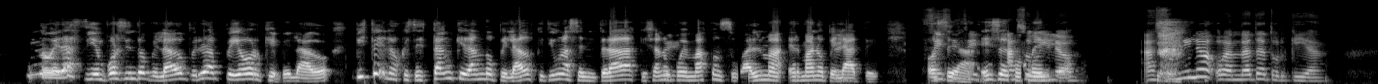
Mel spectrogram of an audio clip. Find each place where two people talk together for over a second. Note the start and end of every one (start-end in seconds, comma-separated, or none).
9.2-10.8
